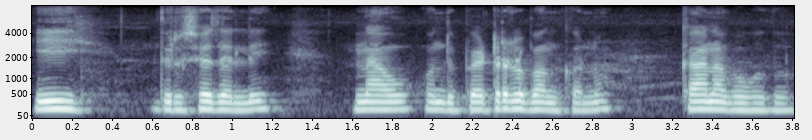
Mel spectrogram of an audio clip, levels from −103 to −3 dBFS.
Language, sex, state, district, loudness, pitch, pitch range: Kannada, male, Karnataka, Koppal, -18 LUFS, 160 Hz, 155-165 Hz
